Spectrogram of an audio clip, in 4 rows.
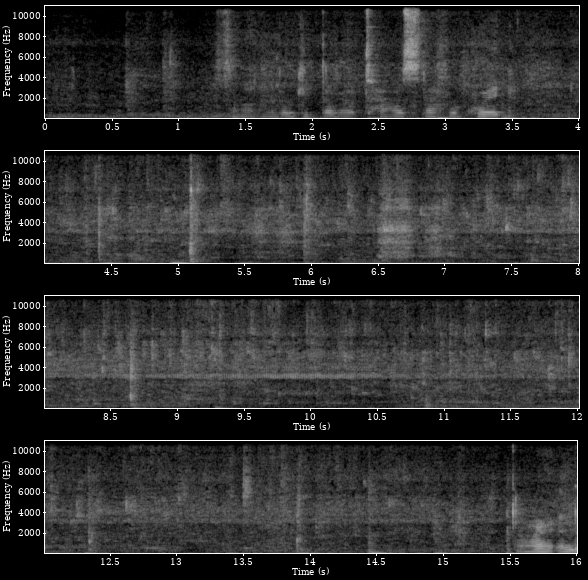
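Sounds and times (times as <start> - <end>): low steady hum: 0.0 - 16.0
water dripping and trickling: 3.7 - 16.0.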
